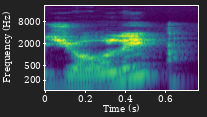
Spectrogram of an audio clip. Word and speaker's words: Joule: Se escreve Joule, mas se pronuncia Joule.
